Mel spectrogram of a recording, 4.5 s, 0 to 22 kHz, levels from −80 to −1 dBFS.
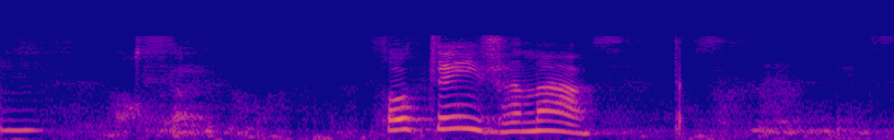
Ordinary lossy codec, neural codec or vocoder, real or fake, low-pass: none; codec, 16 kHz, 1 kbps, FunCodec, trained on Chinese and English, 50 frames a second; fake; none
